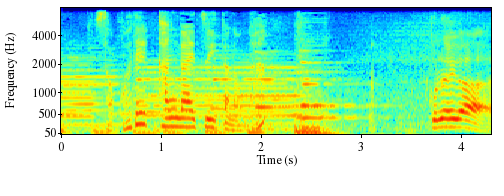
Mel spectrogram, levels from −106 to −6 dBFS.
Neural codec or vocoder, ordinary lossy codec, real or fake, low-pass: none; none; real; 7.2 kHz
